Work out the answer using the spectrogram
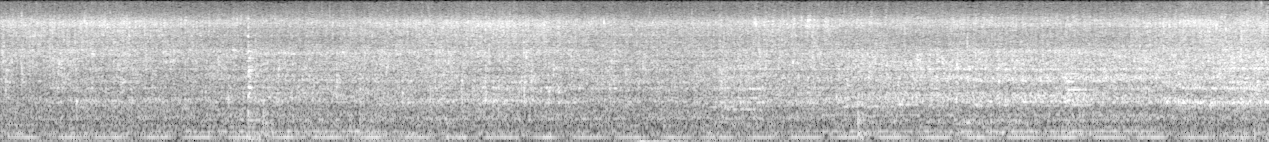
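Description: Onions and tomatoes frying in oil in a pot: a steady sizzle, with a single light knock about two and a half seconds in.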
